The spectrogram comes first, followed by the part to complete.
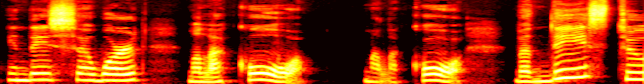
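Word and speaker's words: молоко: The last syllable is stressed. You can see the stress on the last O in this word. Malo.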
